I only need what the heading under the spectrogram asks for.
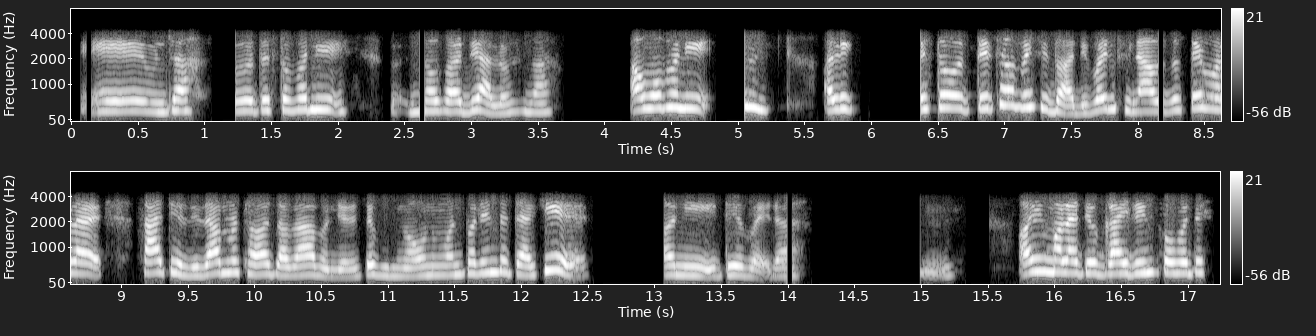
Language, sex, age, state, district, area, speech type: Nepali, female, 18-30, West Bengal, Kalimpong, rural, conversation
